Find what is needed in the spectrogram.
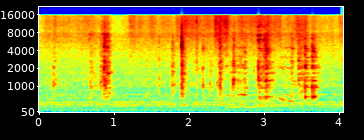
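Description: Thin plastic bag crinkling and rustling as artificial flowers are pulled out of it: a run of short, irregular crackles, busiest in the second half.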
